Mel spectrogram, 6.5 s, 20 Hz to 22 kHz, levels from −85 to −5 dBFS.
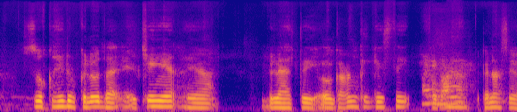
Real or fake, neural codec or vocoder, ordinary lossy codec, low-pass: fake; codec, 44.1 kHz, 2.6 kbps, DAC; none; none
